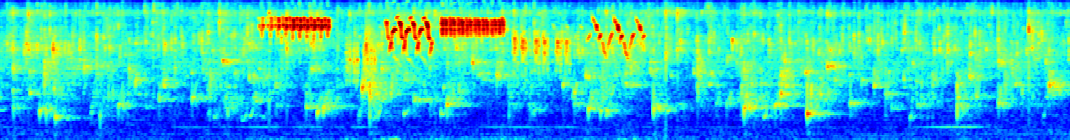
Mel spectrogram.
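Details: Lanceolated warbler, a migrant bird in Indonesia, giving a loud, shrill song: two high, buzzy, insect-like reeling trills of about half a second each, plus quick zigzag notes, over a busy chorus of other chirping birds and steady hiss.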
